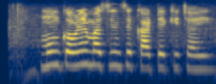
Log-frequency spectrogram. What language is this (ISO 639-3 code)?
bho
